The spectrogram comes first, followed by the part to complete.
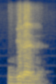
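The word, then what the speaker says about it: grudge: गरज।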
